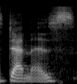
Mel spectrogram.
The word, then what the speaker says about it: Deniz: I'm telling you, it's spelled D-E-N-I-Z. – It is. – Is it not Deniz, but Deniz? – On the pronunciation, it says D-U-H, which is duh, and N-E-E-Z, which is knees.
